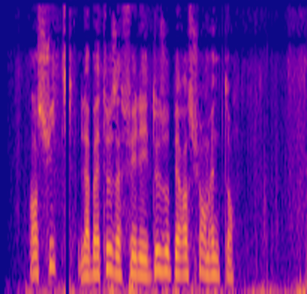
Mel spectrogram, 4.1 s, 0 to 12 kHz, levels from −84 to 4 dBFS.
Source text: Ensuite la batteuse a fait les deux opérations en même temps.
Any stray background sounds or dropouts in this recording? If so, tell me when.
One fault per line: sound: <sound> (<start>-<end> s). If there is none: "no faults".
sound: dropout (0.9-0.9 s)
